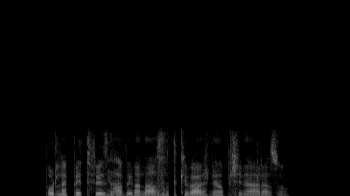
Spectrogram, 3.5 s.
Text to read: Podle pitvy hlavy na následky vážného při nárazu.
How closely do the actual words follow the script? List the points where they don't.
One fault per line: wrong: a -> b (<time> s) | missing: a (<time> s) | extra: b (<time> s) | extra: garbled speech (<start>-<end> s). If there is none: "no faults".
no faults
